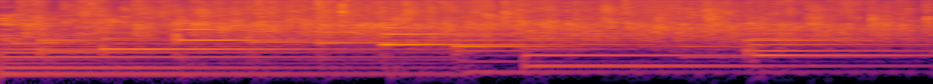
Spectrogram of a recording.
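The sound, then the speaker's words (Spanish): A crowd at an anniversary celebration applauds for the king in a steady, dense patter throughout, mixed with sustained organ or keyboard chords that shift pitch every second or so. No one speaks. “¿Cuántos le dan un aplauso al rey?”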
